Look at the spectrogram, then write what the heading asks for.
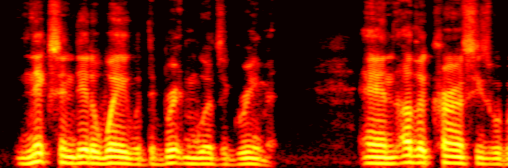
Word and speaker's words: Bretton Woods: The Britain, what's the name of that thing again?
